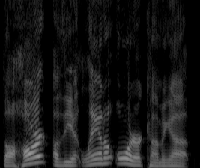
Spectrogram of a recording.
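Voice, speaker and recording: A man's voice: on the high side, animated, normal speed, noisy background. An American man calling live baseball play-by-play as an announcer.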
